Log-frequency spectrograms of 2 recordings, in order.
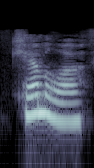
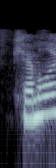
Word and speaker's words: Kamala: And she said it's like Pamela with a K. Camela Camela Harris.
